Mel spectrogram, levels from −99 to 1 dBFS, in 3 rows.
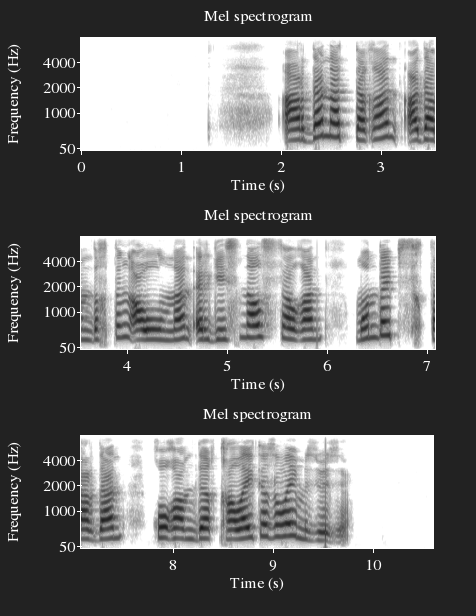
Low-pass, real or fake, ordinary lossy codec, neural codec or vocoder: none; real; none; none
